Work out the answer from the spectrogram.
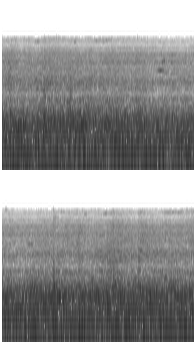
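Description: Freight train of tank cars rolling past, a steady low rumble of wheels on the rails.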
